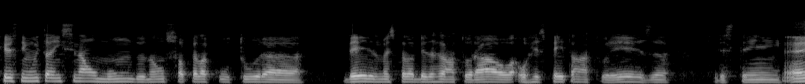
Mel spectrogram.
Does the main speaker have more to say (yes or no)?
no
